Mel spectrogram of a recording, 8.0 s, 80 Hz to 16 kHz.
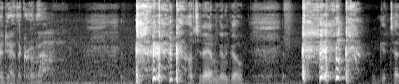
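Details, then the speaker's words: Cough from a man on day 3 after COVID exposure who woke with a mild cough, difficulty taking a deep breath and fever of 99.8°F, going for testing. "so i woke up with a mild cough chest feels like it's kind of kind of like um it's hard to take a deep breath"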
